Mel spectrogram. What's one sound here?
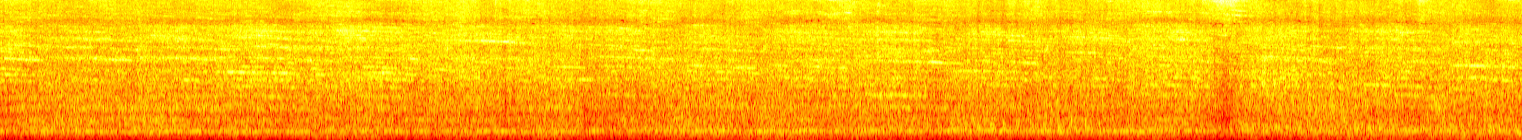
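Steel wheels squeal and screech against the rails.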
